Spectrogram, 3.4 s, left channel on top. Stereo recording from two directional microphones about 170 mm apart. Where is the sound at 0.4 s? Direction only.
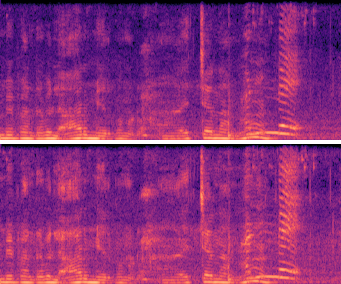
45° left (ahead or behind).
